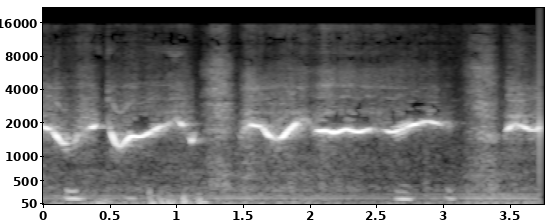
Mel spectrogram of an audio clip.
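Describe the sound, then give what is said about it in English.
A voice imitating aggressive flute playing whistles a shrill, flute-like melody in several sustained phrases with wavering, trilling pitch, broken by short pauses, loud and with no speech. “Some very aggressive flute playing in my face.”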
